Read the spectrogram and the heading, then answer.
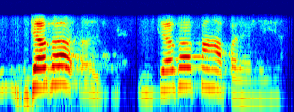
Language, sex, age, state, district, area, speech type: Hindi, female, 60+, Bihar, Madhepura, rural, conversation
